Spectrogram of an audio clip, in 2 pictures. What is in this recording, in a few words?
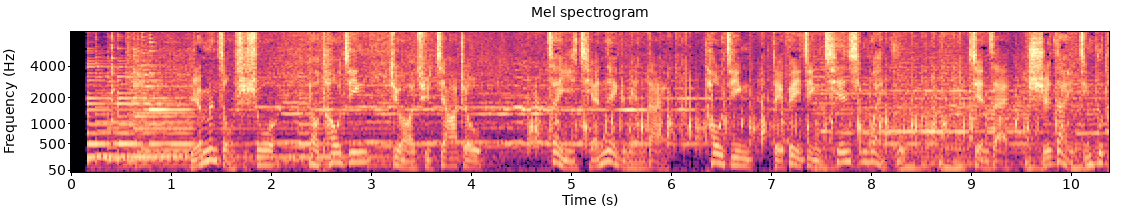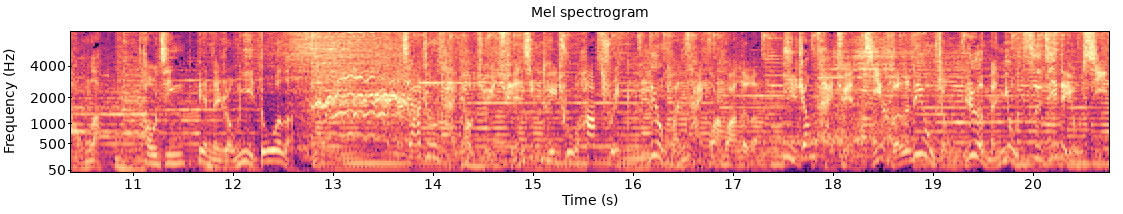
chinese voice over male commercial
